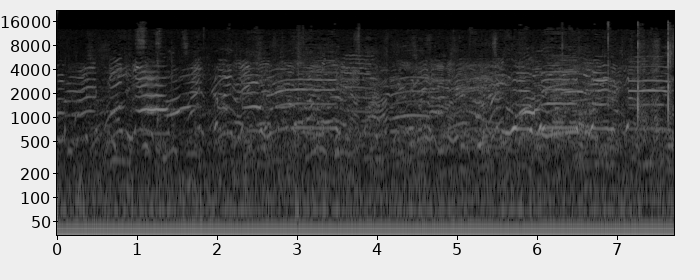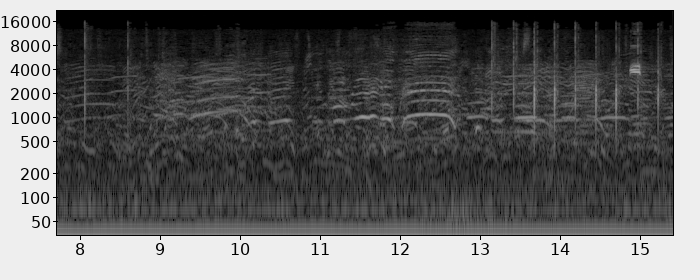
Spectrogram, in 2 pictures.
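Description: Young women call out and chatter outdoors.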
